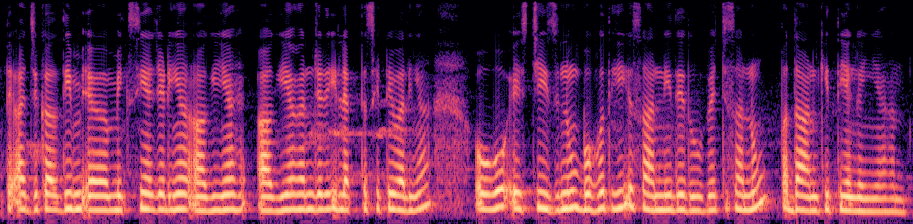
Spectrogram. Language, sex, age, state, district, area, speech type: Punjabi, female, 18-30, Punjab, Ludhiana, urban, spontaneous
